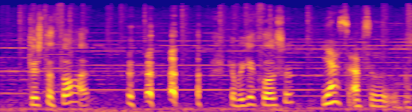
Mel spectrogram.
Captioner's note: chuckles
